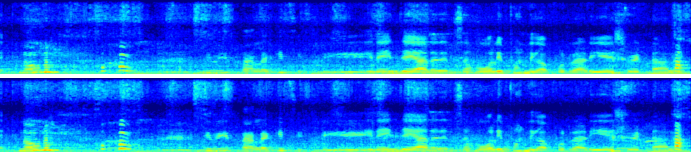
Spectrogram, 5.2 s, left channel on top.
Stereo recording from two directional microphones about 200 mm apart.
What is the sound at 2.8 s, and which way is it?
Speech, 5° left (ahead or behind).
